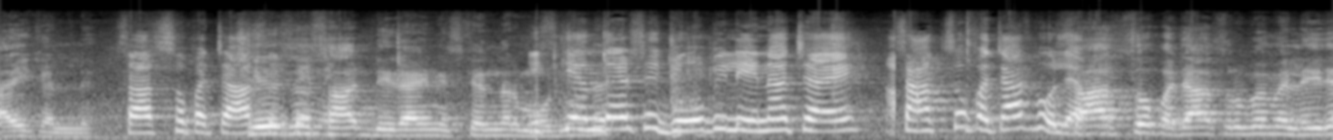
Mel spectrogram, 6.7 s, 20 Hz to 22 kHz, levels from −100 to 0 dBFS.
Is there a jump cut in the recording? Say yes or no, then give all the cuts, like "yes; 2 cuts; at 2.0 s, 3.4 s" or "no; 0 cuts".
yes; 1 cut; at 4.4 s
